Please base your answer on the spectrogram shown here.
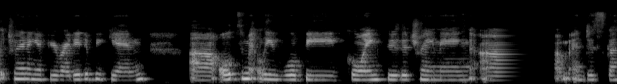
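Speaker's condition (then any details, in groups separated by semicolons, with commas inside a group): No condition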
